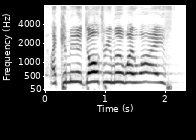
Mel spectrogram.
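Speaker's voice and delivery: high, very loud admission; yelled confession. Pretend. Man walking around town confessing to all, yelling. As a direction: holler it across town. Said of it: "That's what I yelled".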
